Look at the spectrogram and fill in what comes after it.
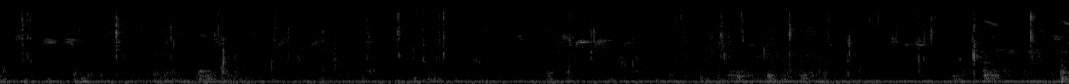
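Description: Faint eating sounds of people chewing momo dumplings, with scattered small clicks and taps, over a low steady hum.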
